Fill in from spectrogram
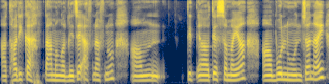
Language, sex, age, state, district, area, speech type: Nepali, female, 45-60, West Bengal, Darjeeling, rural, spontaneous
